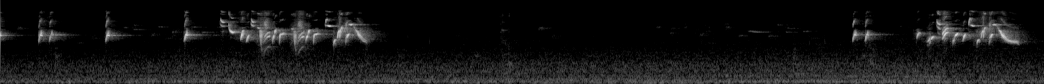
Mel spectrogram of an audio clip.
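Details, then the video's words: European goldfinch singing, for training young birds: a few spaced high chirps give way to a tumbling, liquid twitter lasting nearly two seconds; after a long pause, chirps and another twittering phrase. "صوت الحسون الاصلي خالي من الاخطاء لتسميع الحسون وتعليم الفراخ"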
